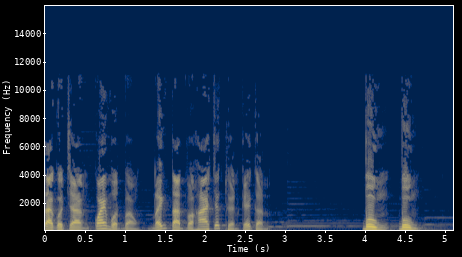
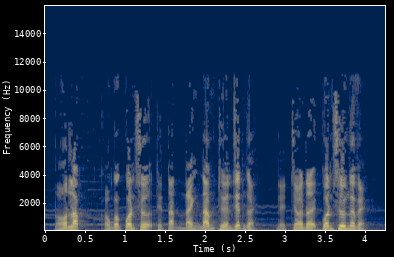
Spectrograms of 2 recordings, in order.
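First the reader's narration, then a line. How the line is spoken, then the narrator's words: Thunderous shout. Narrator (Vietnamese): Dương Viễn hét to như sấm nổ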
